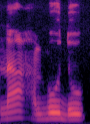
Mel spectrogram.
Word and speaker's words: نعبد: একটা হলো ইয়াকা নাবুদু, ইয়াকা নাবুদু, তো এখানে নুনে আমি একটু জোর দিয়ে তারপর উচ্চারণ করলাম ইয়াকা, ইয়াকা, এইটুক পড়ার মাঝে আওয়াজের উচ্চতা একরকম। ইয়াকা নাবুদু, নাবুদু, নুনে আওয়াজের উচ্চতা হালকা একটু বাড়ানোর মাধ্যমে আলাদা করলাম নাবুদুকে।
